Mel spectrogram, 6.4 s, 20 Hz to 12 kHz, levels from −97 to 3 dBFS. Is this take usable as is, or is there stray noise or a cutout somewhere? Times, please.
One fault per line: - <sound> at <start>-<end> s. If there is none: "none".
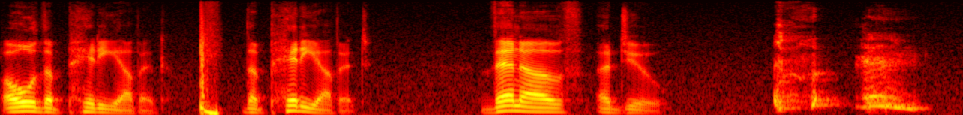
- thud at 1.3-1.5 s
- throat clearing at 5.1-6.2 s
